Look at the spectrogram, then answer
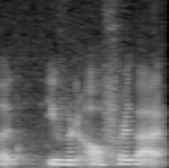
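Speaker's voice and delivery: plain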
